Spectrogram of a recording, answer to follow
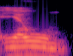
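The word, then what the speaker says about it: يوم: Kalau wakof pada kata ini, maka dibacanya yaum. Bukan yaumahum tapi yaum. Di surat Ad-Dariyat ya, yaumahum 'alan nar itu dia tertulis terpisah seperti ini.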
